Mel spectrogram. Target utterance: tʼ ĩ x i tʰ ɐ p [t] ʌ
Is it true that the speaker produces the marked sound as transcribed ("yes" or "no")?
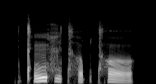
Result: no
